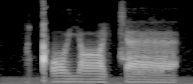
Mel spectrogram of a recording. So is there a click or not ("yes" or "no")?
yes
